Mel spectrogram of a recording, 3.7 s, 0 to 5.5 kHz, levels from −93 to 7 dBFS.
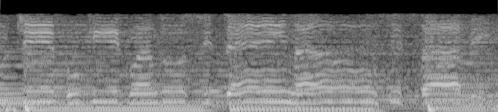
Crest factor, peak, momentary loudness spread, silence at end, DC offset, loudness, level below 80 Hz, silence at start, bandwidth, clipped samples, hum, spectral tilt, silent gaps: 14 dB; -4 dBFS; 5 LU; 0 s; 0.3%; -19 LUFS; -24 dBFS; 0 s; 4 kHz; under 0.1%; none; -10 dB/octave; none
